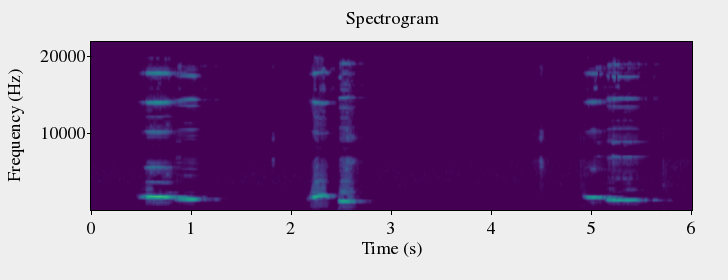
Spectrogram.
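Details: Pet African grey parrot whistling, 20 August 2022: three two-note phrases spaced a couple of seconds apart, each a clear higher tone stepping down to a lower one.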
